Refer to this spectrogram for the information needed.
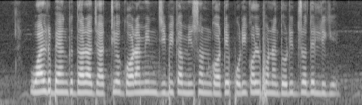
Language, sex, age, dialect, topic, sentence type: Bengali, female, 18-24, Western, banking, statement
